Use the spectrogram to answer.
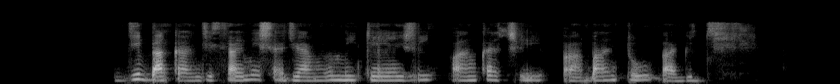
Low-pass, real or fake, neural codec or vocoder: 7.2 kHz; fake; codec, 16 kHz in and 24 kHz out, 0.6 kbps, FireRedTTS-2 codec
